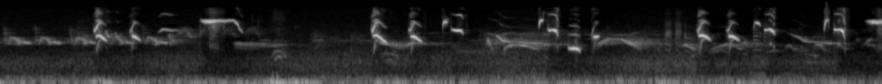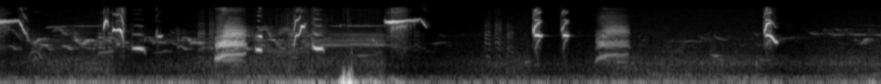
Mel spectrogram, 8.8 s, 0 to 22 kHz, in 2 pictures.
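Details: Gray catbird recorded in Bowdoinham, Maine, 16 May 2020, giving rapid squeaky, chattering phrases of sharp high notes and slurred chirps in quick bursts, with a brief thump midway and faint low background noise.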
